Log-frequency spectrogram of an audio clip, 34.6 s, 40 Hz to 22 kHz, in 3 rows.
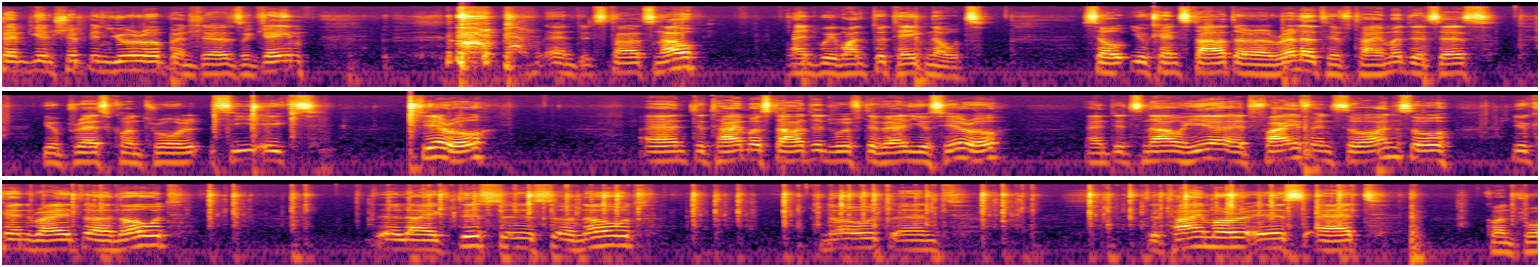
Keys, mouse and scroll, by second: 13.5 ctrl+c, 13.7 ctrl+x, 14.9 0, 23.9-33.7 typing.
